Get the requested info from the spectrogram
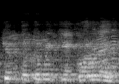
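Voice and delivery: tearful, pleading tone.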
